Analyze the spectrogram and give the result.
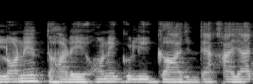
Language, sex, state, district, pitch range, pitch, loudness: Bengali, male, West Bengal, Kolkata, 115-125 Hz, 120 Hz, -14 LUFS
